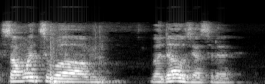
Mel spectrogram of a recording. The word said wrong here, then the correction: Lidl: So, it's actually pronounced. It's actually. – Lidl. I was going to say, what the fuck is this? It's Lidl.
